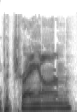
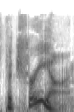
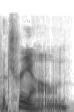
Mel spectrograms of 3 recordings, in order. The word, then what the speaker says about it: Patreon: Apparently, I have been saying Patreon. Yeah. It's Patreon. Patreon. Like patrons, I guess. For eons.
